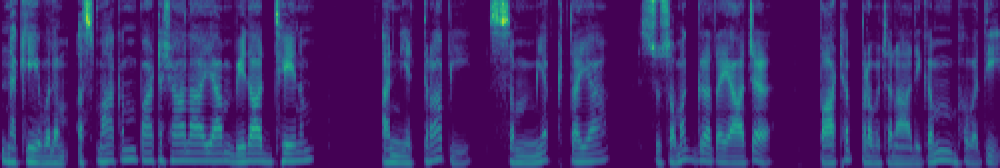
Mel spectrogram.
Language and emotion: Sanskrit, neutral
